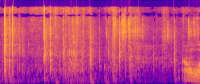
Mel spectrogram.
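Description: Foil-lined mystery dice pouch crinkling as it is opened and handled, with a run of sharp little clicks and rustles.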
